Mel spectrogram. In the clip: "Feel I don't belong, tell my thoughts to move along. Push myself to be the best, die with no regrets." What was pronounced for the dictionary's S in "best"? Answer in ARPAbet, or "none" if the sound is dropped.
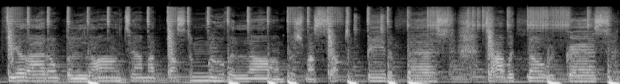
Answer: S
